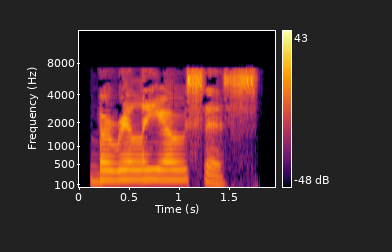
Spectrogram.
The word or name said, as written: berylliosis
